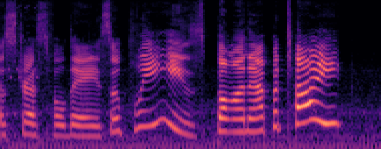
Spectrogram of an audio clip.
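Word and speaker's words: bon appétit: There's no E at the end of that, so you don't pronounce the T because it's French.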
